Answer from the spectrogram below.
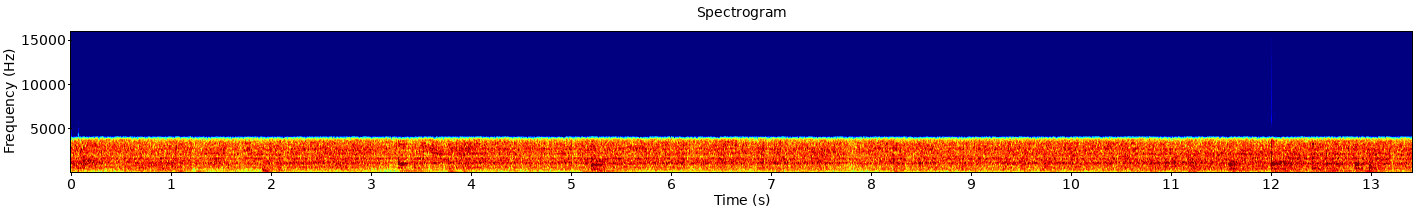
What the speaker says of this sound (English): And you let it fry for 3-4 minutes or until the onion is golden.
